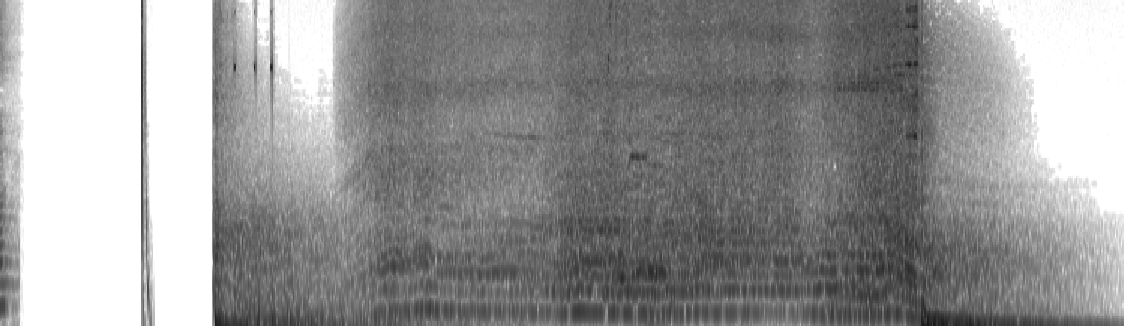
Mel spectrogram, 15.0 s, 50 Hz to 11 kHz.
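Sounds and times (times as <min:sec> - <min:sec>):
drone propellers buzzing: 0:04.5 - 0:12.5.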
